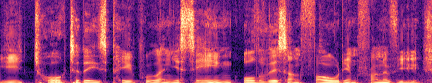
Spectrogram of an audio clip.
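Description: A man with an Australian accent speaks at a very deep, low pitch and a fairly slow pace with fairly even intonation, in a very clean recording with a silent background. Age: 20s. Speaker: radio presenter. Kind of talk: casual interview. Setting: studio.

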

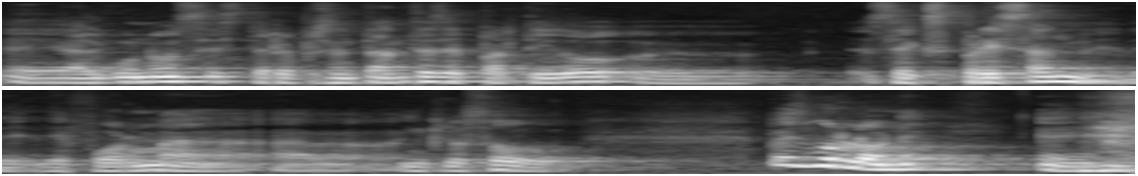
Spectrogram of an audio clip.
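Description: Against noticeable background noise, a man with a medium pitch speaks with fairly even intonation. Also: fairly slow pace. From Mexico, Hidalgo. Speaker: lawyer working for an electoral body. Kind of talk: casual interview. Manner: halting, many repetitions.

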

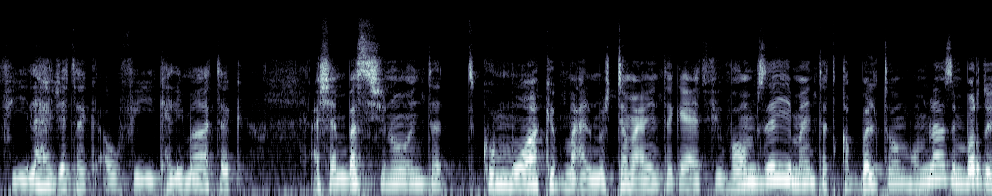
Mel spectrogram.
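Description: A normal speaking voice at a moderate pace with lively intonation. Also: man. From Sudan, partly raised in Saudi Arabia. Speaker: podcast co-host. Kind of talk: casual discussion.

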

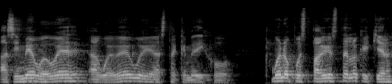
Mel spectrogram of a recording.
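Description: Using a plain, everyday voice, a man talks at a fairly quick pace and fairly high pitch, with ordinary pitch variation. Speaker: podcast host. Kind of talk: casual chat.

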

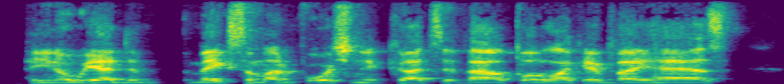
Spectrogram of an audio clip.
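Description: A man speaks at a very fast pace in a very deep, low voice, his intonation monotone and flat. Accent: American. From US South, Tennessee. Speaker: college basketball coach. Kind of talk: interview. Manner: halting.

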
